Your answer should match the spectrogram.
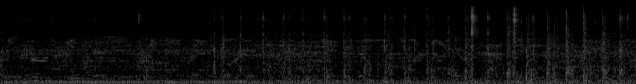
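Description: Faint, irregular light clicks and taps of hands handling a trading card and its plastic bag on a desk.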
